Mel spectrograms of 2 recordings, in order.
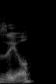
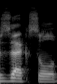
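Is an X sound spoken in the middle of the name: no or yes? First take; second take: no; yes. First: The X in the middle is not pronounced. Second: The X in the middle is pronounced. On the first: The speaker calls it right. "I've been corrected violently that it's Zeal" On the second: The speaker calls it wrong. "if you guys want to pronounce the X"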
